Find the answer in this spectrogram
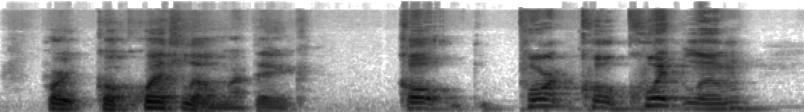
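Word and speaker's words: Port Coquitlam: family of pig farmers in Port, how you pronounce that city? Port uh Port Kquitlam, I think.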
